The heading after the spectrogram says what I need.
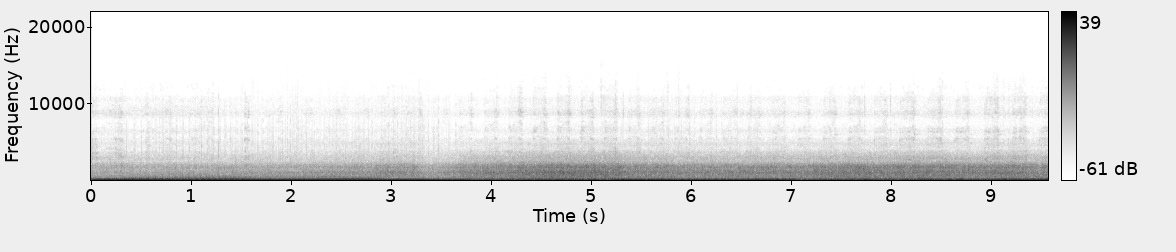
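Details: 2006 Subaru WRX TR, grinding/scraping around the front passenger wheel while rolling, no clunk when turning, no visible wear: constant gritty scraping rumble from a bad wheel bearing; replacing the whole assembly removed the noise.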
